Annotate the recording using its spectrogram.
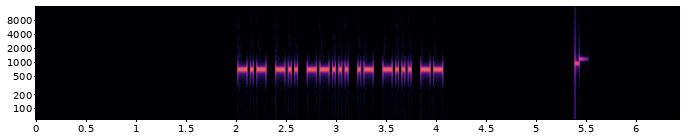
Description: Morse code, heard as a keyed tone, about 37 wpm, 700 Hz. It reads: KD7ABM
